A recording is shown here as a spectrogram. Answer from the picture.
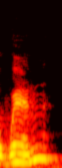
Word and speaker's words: yuan: So what will also happen is now that India is using the wen, it's spelled yuan, but it's pronounced wen.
